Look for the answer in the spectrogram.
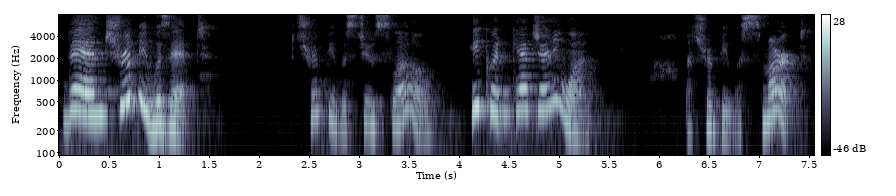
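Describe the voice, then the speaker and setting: A woman with a high voice reads a picture book to young children. Her delivery is very slow and deliberate, and her melody swings widely as she tells the story expressively. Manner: animated, slow, deliberate, with questions to young listeners.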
